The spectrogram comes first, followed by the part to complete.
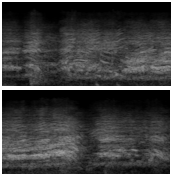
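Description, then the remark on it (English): A group of girls at summer camp cheers and shouts together during Color Days team games in loud, sustained bursts, their voices high and energetic, rising and swelling over about five seconds with a brief dip between outbursts. “They like the cheering.”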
